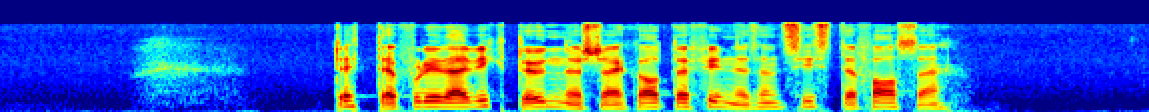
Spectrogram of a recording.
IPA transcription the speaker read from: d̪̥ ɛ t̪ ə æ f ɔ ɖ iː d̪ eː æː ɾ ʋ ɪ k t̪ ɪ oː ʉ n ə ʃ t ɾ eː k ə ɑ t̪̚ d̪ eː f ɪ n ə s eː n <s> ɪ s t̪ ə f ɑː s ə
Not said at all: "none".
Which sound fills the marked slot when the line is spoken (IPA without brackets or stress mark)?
s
